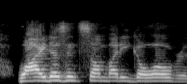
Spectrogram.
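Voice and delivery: high-pitched, loud screaming. Retelling how he yells at the Capitals on TV: imitating own screaming at TV. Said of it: "hears me screaming at the T V going".

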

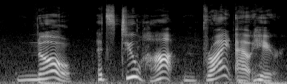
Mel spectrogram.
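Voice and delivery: high-pitched voice. Narrator reads Elle answering a voice's order: protesting. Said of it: "Elle protested".

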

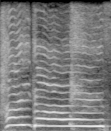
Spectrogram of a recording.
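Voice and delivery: shrill, booming, very high, loud, with hi stretched. Showing how Rachel would greet listeners: imitating Rachel. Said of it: "Rachel would be more like".

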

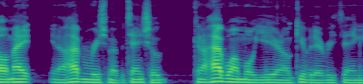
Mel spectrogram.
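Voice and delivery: plain

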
